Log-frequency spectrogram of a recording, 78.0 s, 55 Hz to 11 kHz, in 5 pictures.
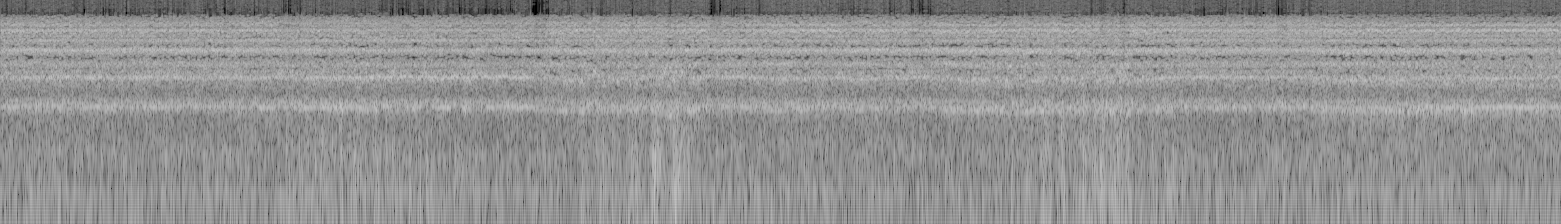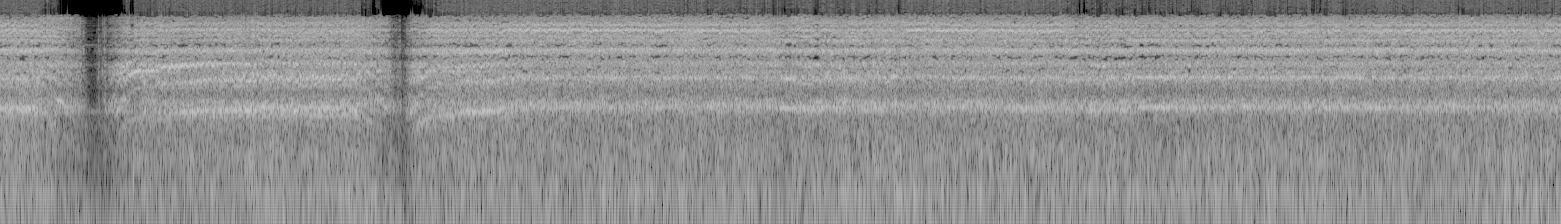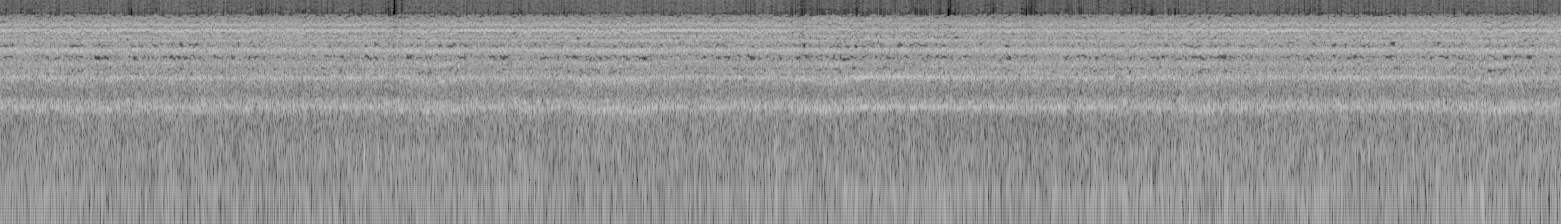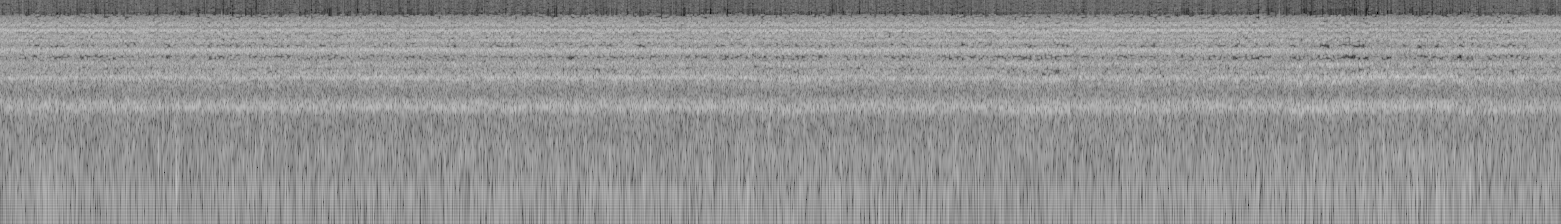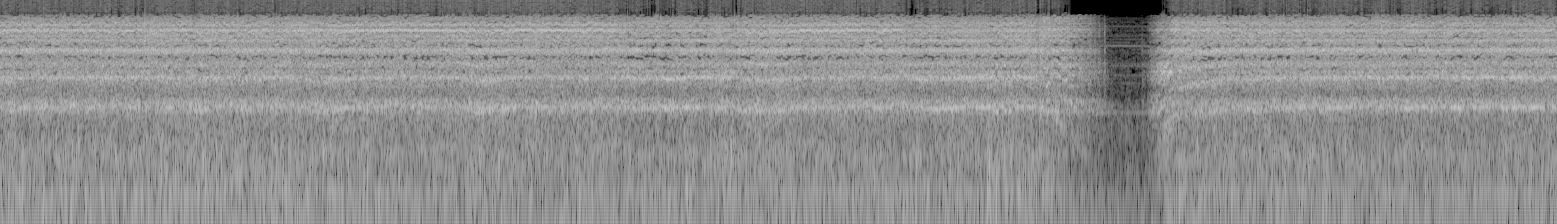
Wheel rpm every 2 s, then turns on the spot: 230, 230, 230, 230, 230, 210, 230, 210, 120, 170, 190, 230, 230, 230, 230, 230, 230, 230, 230, 230, 230, 230, 230, 230, 240, 230, 230, 230, 230, 230, 230, 230, 230, 230, 230, 230, 140, 180, 230.
none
